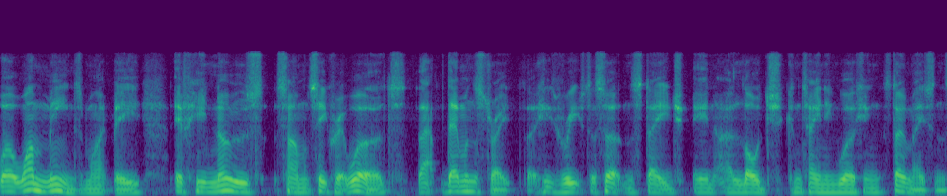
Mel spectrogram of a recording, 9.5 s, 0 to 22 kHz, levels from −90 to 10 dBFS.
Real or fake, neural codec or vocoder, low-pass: real; none; 7.2 kHz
